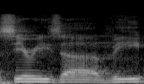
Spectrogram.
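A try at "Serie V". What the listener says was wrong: Series, no S.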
